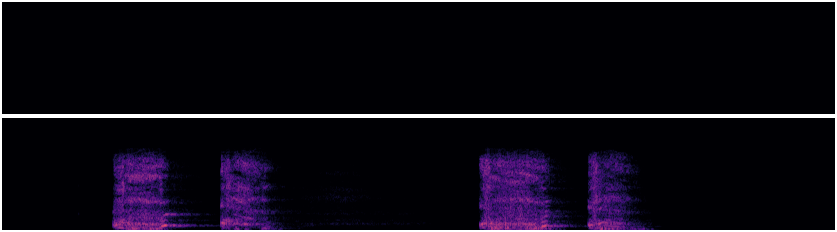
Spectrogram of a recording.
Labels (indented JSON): {
  "expert_labels": [
    {
      "quality": "good",
      "cough_type": "wet",
      "dyspnea": false,
      "wheezing": false,
      "stridor": false,
      "choking": false,
      "congestion": false,
      "nothing": true,
      "diagnosis": "upper respiratory tract infection",
      "severity": "mild"
    }
  ]
}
